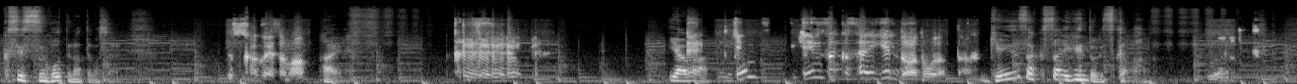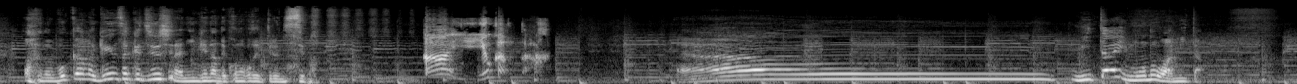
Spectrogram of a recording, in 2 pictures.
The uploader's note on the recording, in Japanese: 録音機材：iPhone7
